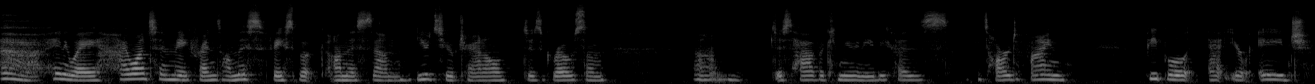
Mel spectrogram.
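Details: Adult woman who had a stroke at age 18, about 25 years ago, initially with global aphasia, now recovered to anomic aphasia with pauses, word-finding trouble, verb tense and preposition errors; anomic aphasia.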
